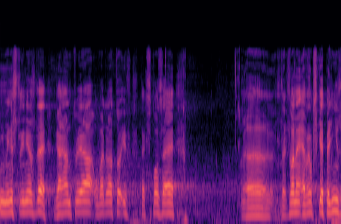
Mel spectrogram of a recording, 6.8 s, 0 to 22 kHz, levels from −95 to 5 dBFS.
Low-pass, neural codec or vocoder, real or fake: 9.9 kHz; none; real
